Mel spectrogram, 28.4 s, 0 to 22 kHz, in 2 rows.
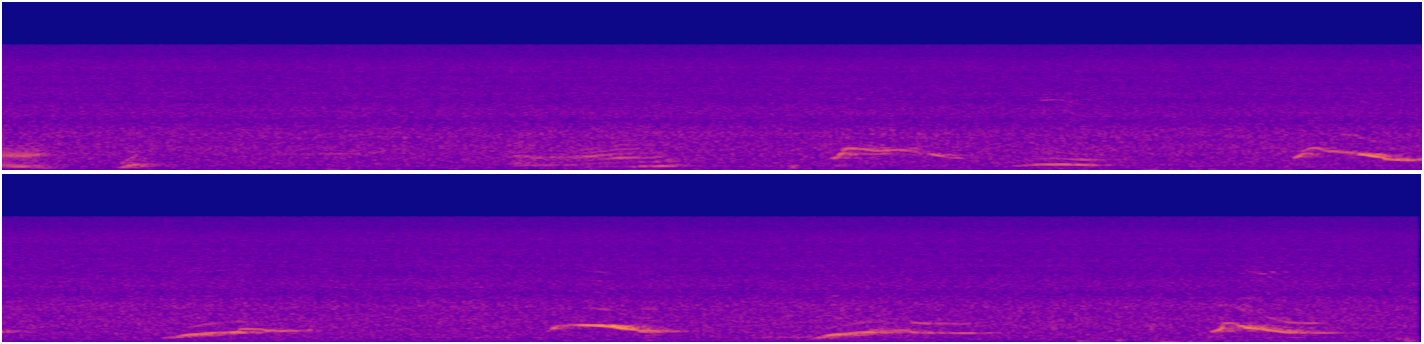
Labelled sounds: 10.4	10.8	humpback whale, 1.8 to 2.1 kHz
13.4	13.7	humpback whale, 0.78 to 0.91 kHz
20.1	20.4	humpback whale, 1.9 to 2.1 kHz
26.7	27.0	humpback whale, 1.7 to 2.1 kHz

